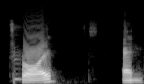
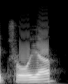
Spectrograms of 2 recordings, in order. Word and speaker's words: Troia: the right plan that's troy or toya how the brit how the americans say troy and greek say troya yeah there you see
